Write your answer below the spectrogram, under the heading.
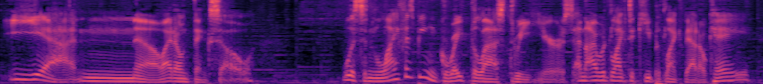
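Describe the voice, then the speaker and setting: A man's voice: mid-range voice, sing-song, unhurried, creaky. A man playing a self-assured, unyielding jilted groom who leads and narrates an audio drama in a dry, sarcastic manner. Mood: firm, mocking. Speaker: narrator and lead character. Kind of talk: audio drama dialogue and first-person narration. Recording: music bed under the voice. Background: background music.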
